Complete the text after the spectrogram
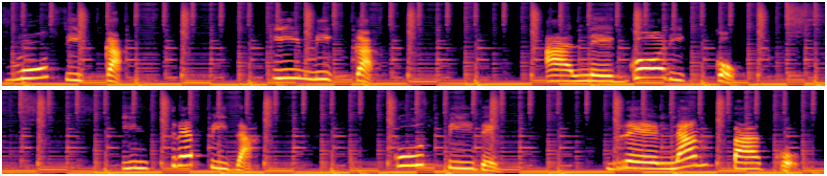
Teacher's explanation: Y entonces diremos que una palabra es esdrújula cuando la sílaba tónica sea en la antepenúltima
